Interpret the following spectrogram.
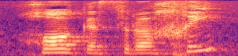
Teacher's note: اچھا, اب خا موٹا ہے فتح کے ساتھ اور دمہ کے ساتھ بھی, لیکن کسرہ کے ساتھ اس کو موٹا کر کے باریک نہیں کرنا, نیچرل وے میں پڑھنا ہے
